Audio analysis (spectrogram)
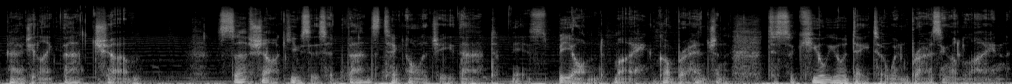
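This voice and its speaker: A British man reading a playful, scripted sponsor message in a soft-spoken way as an ASMR video creator. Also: a bass voice.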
